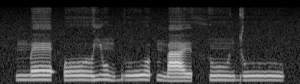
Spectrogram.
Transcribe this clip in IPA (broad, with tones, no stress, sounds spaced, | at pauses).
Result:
m ɛ˦ ʔ o˦ ʊ̯ j ũ˦˨ b u˦ w ʊ˦ ʔ m a˨ ɪ̯ θ ũ˦ d u˦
